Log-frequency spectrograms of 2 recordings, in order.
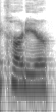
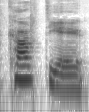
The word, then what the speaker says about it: Cartier: another French brand it is Cartier don't say car dear please I beg you don't say car dear it is cop da next designer on this list again French I'm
